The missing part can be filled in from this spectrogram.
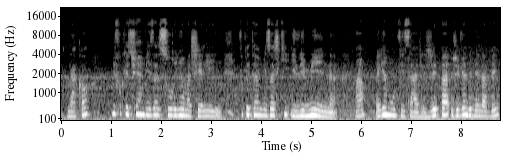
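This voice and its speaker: A middle-aged woman talks into her phone from her bed, giving advice in a chatty, animated way. Her voice is mellow and somewhat low, and she keeps checking in with the listener. A faint hiss of room noise sits underneath. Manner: chatty, repeats tag questions, addresses viewer as darling; animated, acts out greetings. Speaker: vlogger giving dating advice. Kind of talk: casual advice monologue to camera. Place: bedroom, lying in bed.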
